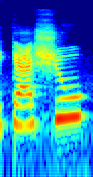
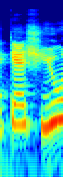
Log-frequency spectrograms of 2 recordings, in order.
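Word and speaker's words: cashew: यहाँ पर देखिए, कैशू, कैशू ऊ है, कैश यू नहीं पढ़ना, कैशू।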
